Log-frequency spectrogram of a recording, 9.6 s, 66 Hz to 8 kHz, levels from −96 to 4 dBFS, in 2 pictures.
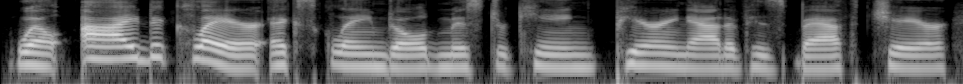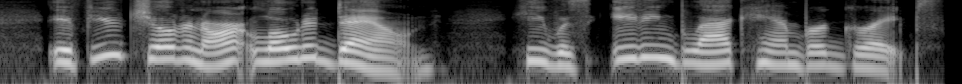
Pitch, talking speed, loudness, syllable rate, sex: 205 Hz, 155 wpm, -21 LUFS, 4.1 syllables/s, female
